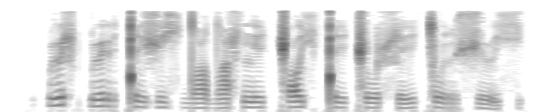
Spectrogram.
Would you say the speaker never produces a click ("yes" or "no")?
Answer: no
